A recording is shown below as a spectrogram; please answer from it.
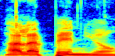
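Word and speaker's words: jalapeño: Excuse me, David, pronounce it correctly for me. jalapeno A jalapeno situation.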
